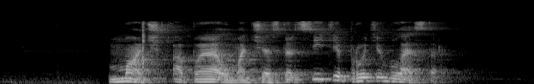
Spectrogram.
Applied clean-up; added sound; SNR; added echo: none; Shatter; 19 dB; reverberation time 0.7 s.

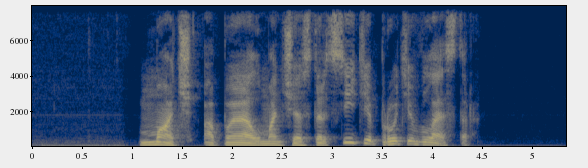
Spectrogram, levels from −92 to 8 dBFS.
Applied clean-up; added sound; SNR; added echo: none; none; none; none.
